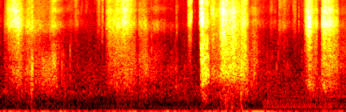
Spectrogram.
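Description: Footsteps crunch across wet, sun-softened snow in a few irregular, moderately loud steps, each a short gritty burst over a low steady background hum.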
